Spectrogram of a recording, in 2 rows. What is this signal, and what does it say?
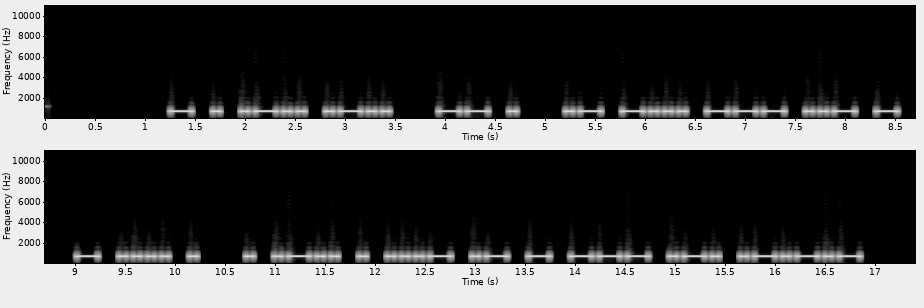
Morse code, heard as a keyed tone, about 17 wpm, 700 Hz. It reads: TELL ME ABOUT THE ELEVATOR.
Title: Sentences from Top 1600 Words 17wpm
